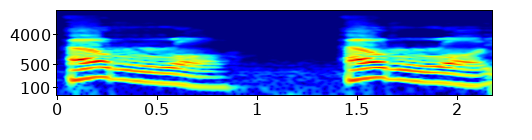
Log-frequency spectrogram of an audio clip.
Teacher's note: You don't pronounce the noon. You merge the noon in the ra. Arra, a. Ra is heavy and then hamza is light. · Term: idgham without ghunna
